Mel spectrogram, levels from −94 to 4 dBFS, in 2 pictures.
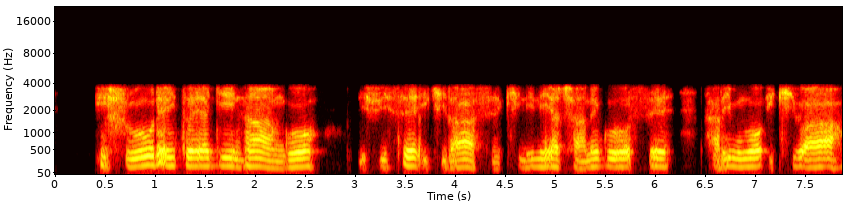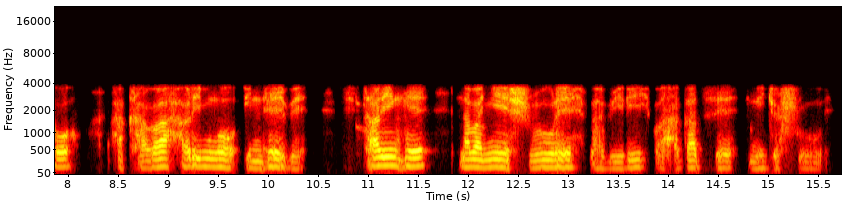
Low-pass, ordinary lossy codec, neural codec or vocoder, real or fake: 3.6 kHz; Opus, 16 kbps; codec, 16 kHz, 16 kbps, FunCodec, trained on Chinese and English, 50 frames a second; fake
